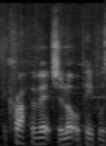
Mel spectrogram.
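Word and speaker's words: Akrapovič: Yes, it's pronounced Akrapovic, a lot of people say Akrapovic is how you pronounce it.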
